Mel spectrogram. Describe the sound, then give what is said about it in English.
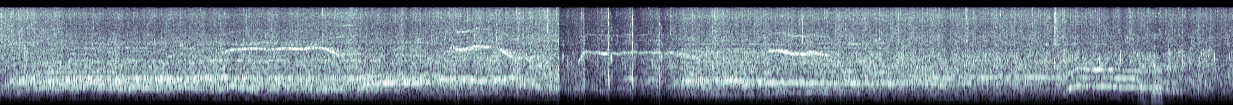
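Loud, sustained audience applause with scattered whoops and rising whistles, as the audience votes by applause for the dog side in a dogs-versus-cats debate, holding steady for about twelve seconds, with a short burst of sharper, distinct claps partway through. “First, we will hear, in purely applause terms, we will hear from the dog side and then the cat side.”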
